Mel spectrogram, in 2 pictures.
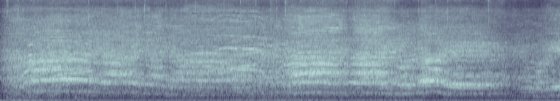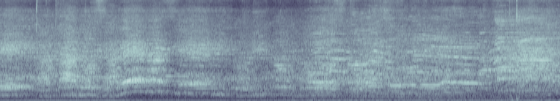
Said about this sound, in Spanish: Al final el público aplaudió y aclamó a sus jugadoras que dieron un gran espectáculo.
